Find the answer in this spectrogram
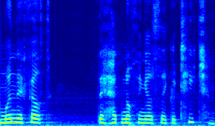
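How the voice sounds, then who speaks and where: A woman speaks in an Irish accent with a dark, mellow tone. Her voice is somewhat breathy. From Cork, Ireland. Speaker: storyteller. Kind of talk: oral storytelling performance.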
